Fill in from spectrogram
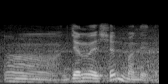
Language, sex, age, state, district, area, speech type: Kannada, male, 18-30, Karnataka, Kolar, rural, spontaneous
